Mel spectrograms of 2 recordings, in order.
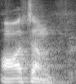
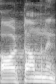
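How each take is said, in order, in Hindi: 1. शब्द के अंत में n की कोई ध्वनि नहीं है। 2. शब्द के अंत में n की साफ़ ध्वनि सुनाई देती है। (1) "साइलेंट है, नहीं पढ़ाएगा" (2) "जनरली इसको लोग गलत पढ़ते हैं"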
